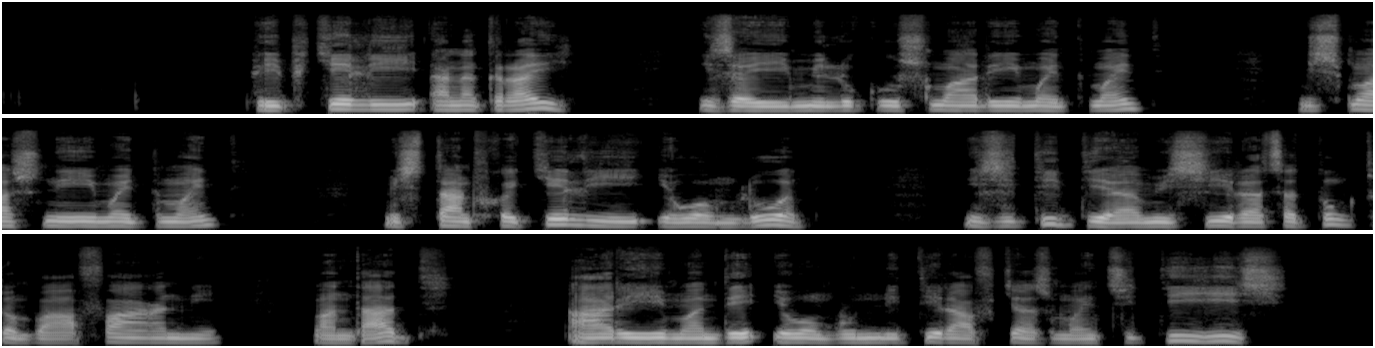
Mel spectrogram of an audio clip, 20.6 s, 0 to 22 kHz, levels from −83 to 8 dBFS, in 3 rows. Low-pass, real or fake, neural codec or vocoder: 14.4 kHz; fake; vocoder, 44.1 kHz, 128 mel bands, Pupu-Vocoder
